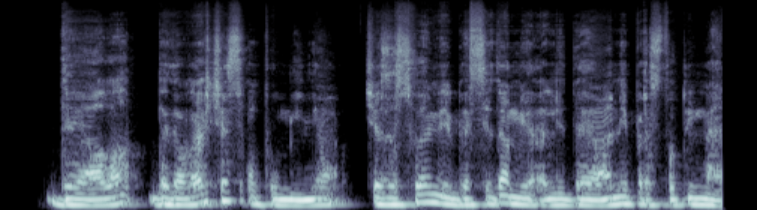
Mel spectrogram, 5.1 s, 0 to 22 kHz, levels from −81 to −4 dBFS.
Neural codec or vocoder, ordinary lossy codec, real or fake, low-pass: codec, 44.1 kHz, 3.4 kbps, Pupu-Codec; none; fake; none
